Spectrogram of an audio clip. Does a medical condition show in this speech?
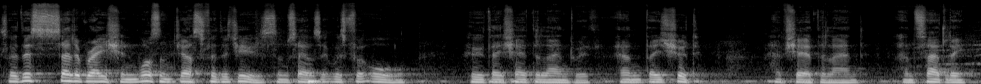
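Yes: Parkinson's; Parkinson's exercise programmes, table tennis and snooker groups.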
